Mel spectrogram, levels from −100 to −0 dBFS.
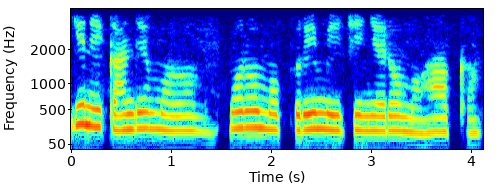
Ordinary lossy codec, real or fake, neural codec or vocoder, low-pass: none; real; none; 3.6 kHz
